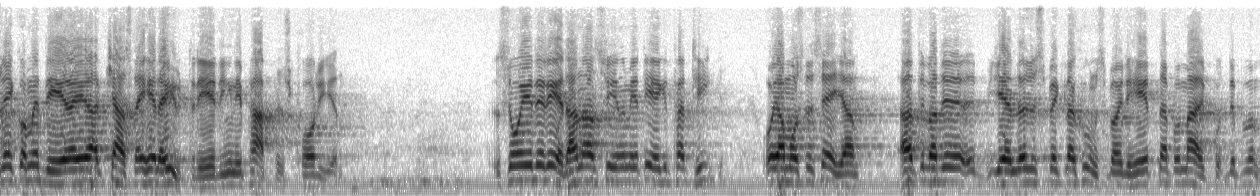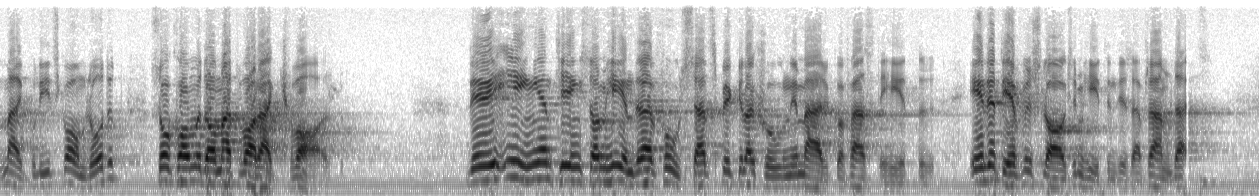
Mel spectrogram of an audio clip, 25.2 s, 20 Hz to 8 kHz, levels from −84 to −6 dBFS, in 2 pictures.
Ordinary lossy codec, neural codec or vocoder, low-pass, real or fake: none; none; 7.2 kHz; real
